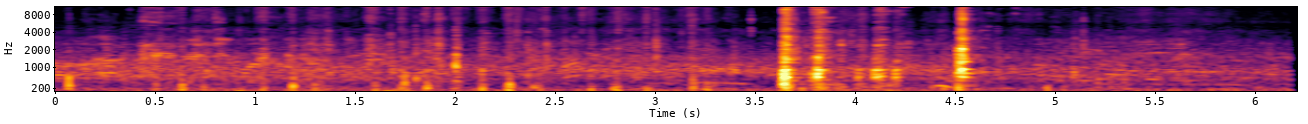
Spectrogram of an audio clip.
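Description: A horse's hoofbeats on grass as it lands from a jump and canters away, a run of soft thuds in an uneven stride, with four sharp, much louder knocks close together a little under four seconds in.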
